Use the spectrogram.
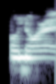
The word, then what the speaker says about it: Onora: Onora is spelled O-N-O-R-A. It's a play on the word honor.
